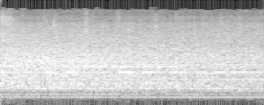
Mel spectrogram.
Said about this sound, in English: Quickly got rid of it to Jai Clark. He kicks the Cats beyond halfway. Myers will take the mark as the final siren rings out.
